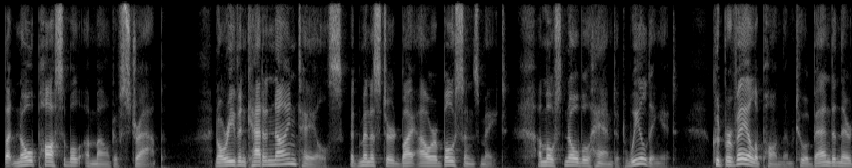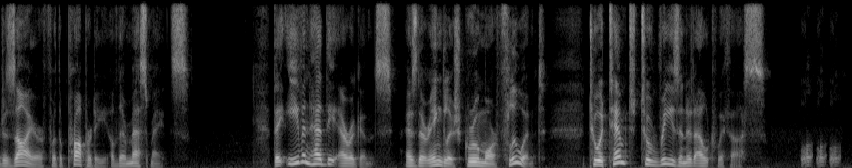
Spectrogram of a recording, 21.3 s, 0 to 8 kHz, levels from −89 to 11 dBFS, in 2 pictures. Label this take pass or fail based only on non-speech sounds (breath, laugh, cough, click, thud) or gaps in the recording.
fail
